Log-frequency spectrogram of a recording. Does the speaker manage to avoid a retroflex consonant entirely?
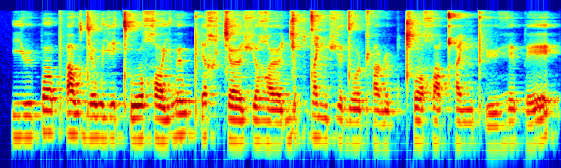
no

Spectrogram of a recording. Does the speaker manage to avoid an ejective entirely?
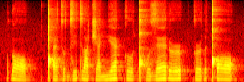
no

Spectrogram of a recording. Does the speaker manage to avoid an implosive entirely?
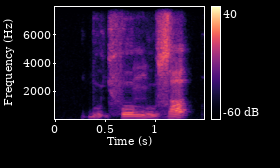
no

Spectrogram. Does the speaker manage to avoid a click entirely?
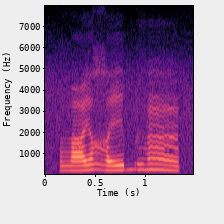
yes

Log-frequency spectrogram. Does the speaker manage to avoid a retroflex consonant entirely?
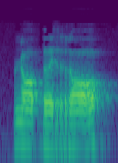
no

